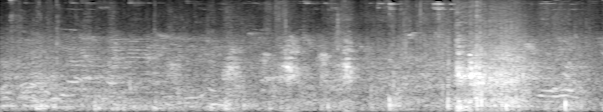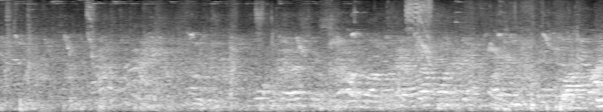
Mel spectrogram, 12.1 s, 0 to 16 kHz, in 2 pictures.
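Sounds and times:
horse hooves trotting on dirt: 0.0 - 12.0.

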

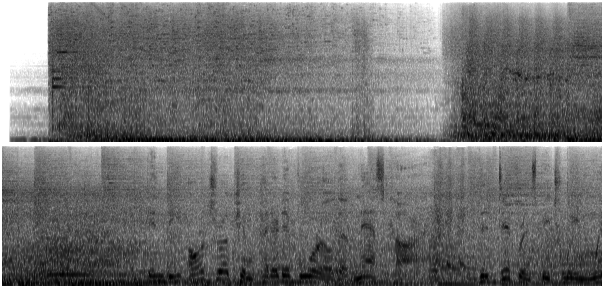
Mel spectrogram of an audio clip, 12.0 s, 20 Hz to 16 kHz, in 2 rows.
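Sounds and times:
glass shattering: 0.5 - 4.1.

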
